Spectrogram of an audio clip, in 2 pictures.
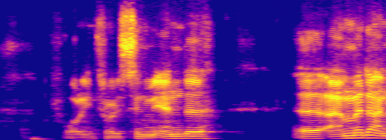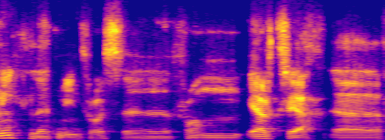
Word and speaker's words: Medhanie: And I'm Medhanie.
